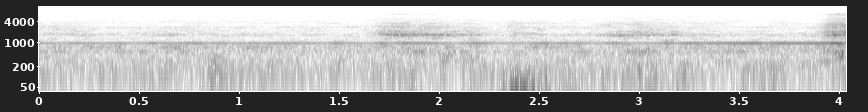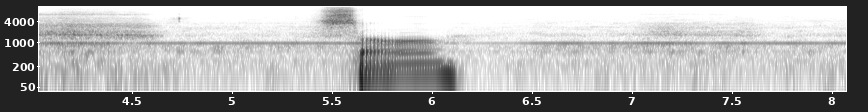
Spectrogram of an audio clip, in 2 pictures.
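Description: A man talks calmly into a microphone, close by.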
